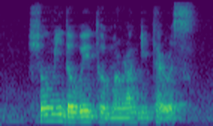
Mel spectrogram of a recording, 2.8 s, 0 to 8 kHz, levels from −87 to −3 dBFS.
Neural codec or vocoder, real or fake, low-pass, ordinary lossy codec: autoencoder, 48 kHz, 128 numbers a frame, DAC-VAE, trained on Japanese speech; fake; 7.2 kHz; none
